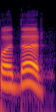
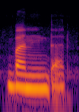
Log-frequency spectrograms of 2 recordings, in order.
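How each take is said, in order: First: It is said without a nasal n sound. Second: It is said with a nasal n sound. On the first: The speaker calls it wrong. "बदर तो नहीं है ये" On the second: The speaker calls it right. "ये है बंदर"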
